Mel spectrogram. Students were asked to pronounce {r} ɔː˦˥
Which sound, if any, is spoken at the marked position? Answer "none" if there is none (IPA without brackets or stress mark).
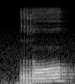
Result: r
